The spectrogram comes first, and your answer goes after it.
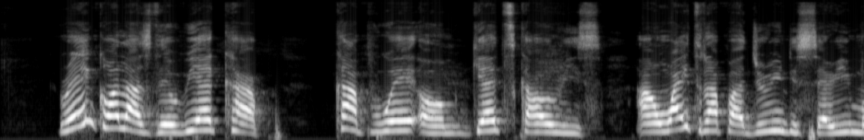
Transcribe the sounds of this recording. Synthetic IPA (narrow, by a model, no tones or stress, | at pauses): ɹẽŋkɔlazdewiɛkʰap | kapweɔmɡɛtkãɹis | ʔãnwaɪtnapadjuɹĩndisɛɹimɔ̃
